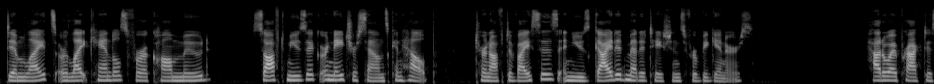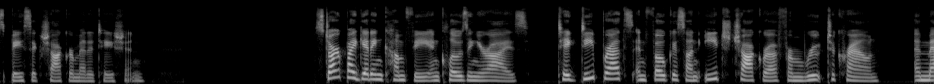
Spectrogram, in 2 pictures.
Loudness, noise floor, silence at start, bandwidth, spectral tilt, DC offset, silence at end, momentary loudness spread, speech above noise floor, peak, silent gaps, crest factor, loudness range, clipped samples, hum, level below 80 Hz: -26 LUFS; under -90 dBFS; 0.05 s; 16.5 kHz; -3 dB/octave; under 0.1%; 0 s; 11 LU; over 63 dB; -6 dBFS; 7.77-8.61 s, 11.25-12.48 s; 22 dB; 5 LU; under 0.1%; none; -74 dBFS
